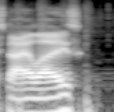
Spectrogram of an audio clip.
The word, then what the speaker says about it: styli: stylus I haven't changed my style eyes yes that is how you pronounce it in over a year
